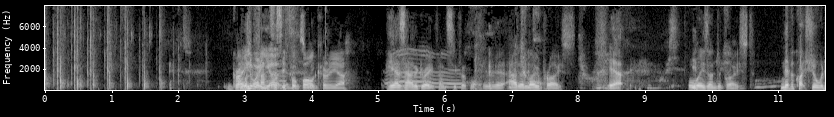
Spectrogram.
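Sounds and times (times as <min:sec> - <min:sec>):
hand clapping: 0:00.0 - 0:04.4, 0:05.8 - 0:07.6
speech: 0:02.7 - 0:11.6
laughter: 0:02.8 - 0:04.4, 0:05.2 - 0:09.2.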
